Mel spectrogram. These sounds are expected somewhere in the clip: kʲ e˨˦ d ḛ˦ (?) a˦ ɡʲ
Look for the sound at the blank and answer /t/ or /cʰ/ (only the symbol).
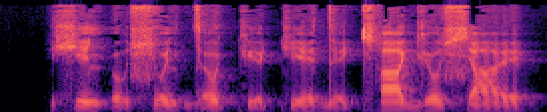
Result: cʰ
